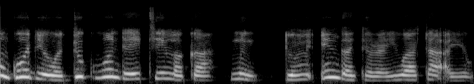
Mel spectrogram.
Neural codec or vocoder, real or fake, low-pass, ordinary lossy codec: codec, 44.1 kHz, 2.6 kbps, SNAC; fake; 14.4 kHz; Opus, 16 kbps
